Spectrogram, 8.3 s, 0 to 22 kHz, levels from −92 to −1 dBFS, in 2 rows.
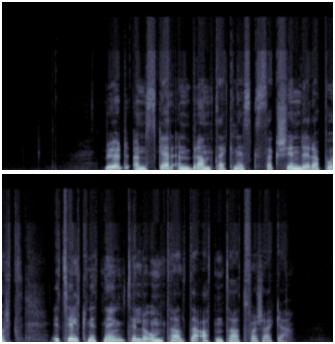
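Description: A speech clip with two timing problems close together. At about 1.31 to 1.33 s there's a skip ahead: the playback just jumps forward with no gap filled in, and something like 0.4 s of speech is missing, so the two sides butt up against each other almost directly. That's a chunk of audio dropped while later audio was already queued, either lost on the way or thrown out by the jitter buffer when it overflowed, and it pulls the delay down by roughly the same amount. Then from about 1.96 to 2.62 s there's a jitter buffer speed-up: the talking runs at around 108% speed but keeps its pitch, so it comes across a little hurried. The receiver is trimming out short pitch-period-sized slices over and over to work off excess buffered audio, shaving around 70 ms off in total.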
